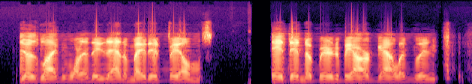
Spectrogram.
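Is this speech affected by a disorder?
Yes: laryngectomy; electrolarynx speech.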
